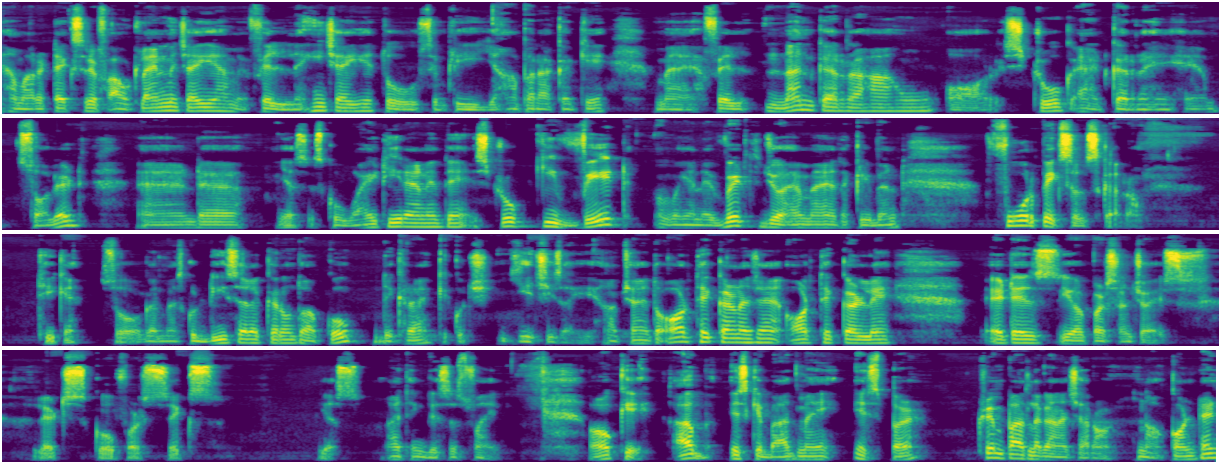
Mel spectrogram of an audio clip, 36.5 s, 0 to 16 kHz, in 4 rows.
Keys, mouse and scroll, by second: 3.3-16.9 drag, 16.9 4, 19.3 click, 20.5 scroll up 1, 23.1-23.5 scroll down 1, 24.5 scroll up 1, 25.1 click, 28.0 6, 28.6 click, 35.7 click.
